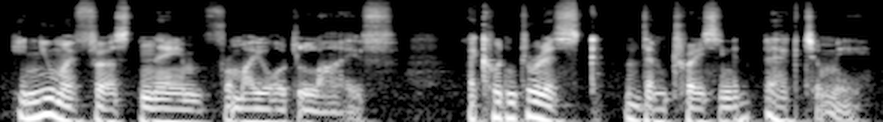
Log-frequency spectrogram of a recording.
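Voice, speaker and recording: Guy doing a low voiced werewolf bad guy, super slow n deliberate, proud and threatening, audio roleplay. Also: darkish tone, exaggerated voice. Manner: slow, deliberate, menacing, grandiose. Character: menacing male werewolf villain, proud, gloating self-styled king of beasts. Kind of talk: cinematic audio roleplay monologue.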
